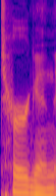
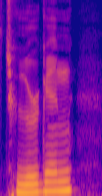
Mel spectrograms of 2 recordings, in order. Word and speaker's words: Turgon: Like, it's Turgon, isn't it? It's not Turgon. It's Turgon. Because the U is like the U in Turin.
